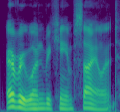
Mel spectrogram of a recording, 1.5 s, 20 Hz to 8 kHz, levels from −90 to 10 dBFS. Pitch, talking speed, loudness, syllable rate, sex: 125 Hz, 120 wpm, -18 LUFS, 6.8 syllables/s, male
